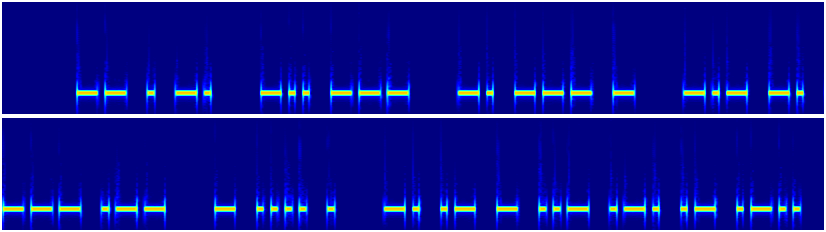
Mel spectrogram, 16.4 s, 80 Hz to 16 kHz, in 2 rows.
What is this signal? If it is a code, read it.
Morse code, heard as a keyed tone, about 17 wpm, 700 Hz. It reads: MEN DO NOT KNOW THE NATURAL
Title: Sentences from Top 1000 Words - Review Part 6 - 17wpm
